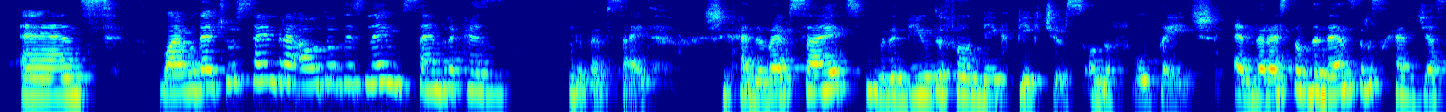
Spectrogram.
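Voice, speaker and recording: A woman with a Russian accent speaks at a moderate pace in a high voice, with very wide pitch swings and big shifts in loudness. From Russia (Moscow). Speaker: belly dance artist and teacher. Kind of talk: interview.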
